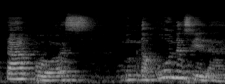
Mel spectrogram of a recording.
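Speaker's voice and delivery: usual speaking voice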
